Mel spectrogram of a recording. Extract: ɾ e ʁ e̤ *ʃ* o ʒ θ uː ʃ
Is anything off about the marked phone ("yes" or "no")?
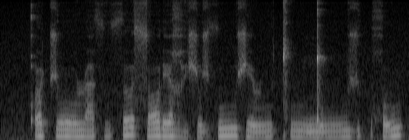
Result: no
